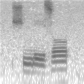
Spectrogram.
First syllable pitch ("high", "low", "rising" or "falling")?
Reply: low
